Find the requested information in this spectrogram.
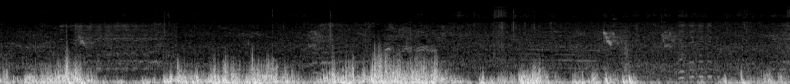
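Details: Kalahari Red goats of South African origin, several animals together; short broken bleats rise out of constant low rumbling and shuffling noise, with a steady high hiss underneath throughout.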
